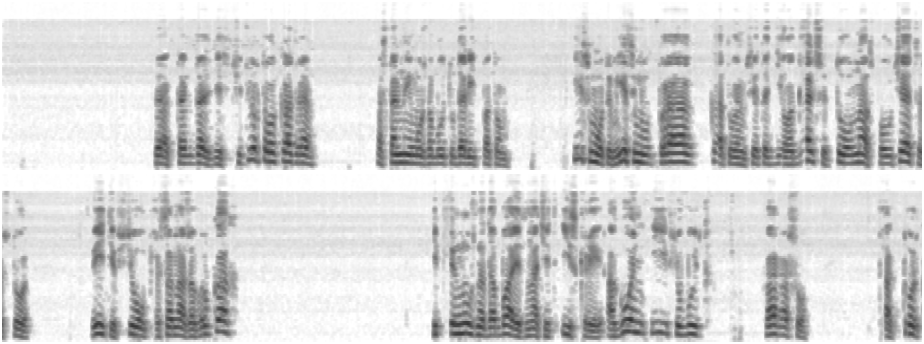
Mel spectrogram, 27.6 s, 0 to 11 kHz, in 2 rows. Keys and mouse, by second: 5.4 click, 6.4 middle click, 8.1 shift+middle click, 9.9-15.3 drag, 15.9 shift+middle click, 17.2-22.4 drag, 24.8 n, 25.8-26.9 middle drag.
